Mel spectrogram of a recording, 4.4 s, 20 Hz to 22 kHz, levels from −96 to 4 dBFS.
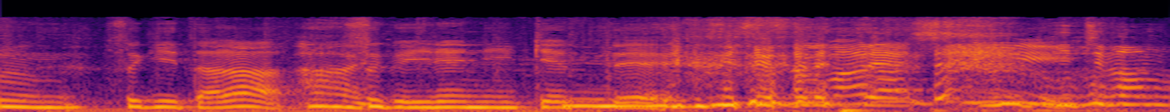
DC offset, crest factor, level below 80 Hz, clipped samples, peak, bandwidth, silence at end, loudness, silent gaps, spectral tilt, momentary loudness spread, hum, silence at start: under 0.1%; 12 dB; -36 dBFS; under 0.1%; -8 dBFS; 12 kHz; 0 s; -19 LUFS; none; -4.5 dB/octave; 3 LU; none; 0 s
